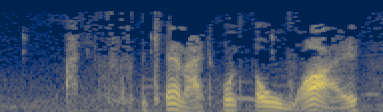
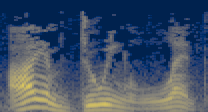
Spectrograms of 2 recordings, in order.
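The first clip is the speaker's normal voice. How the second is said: usual speaking voice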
